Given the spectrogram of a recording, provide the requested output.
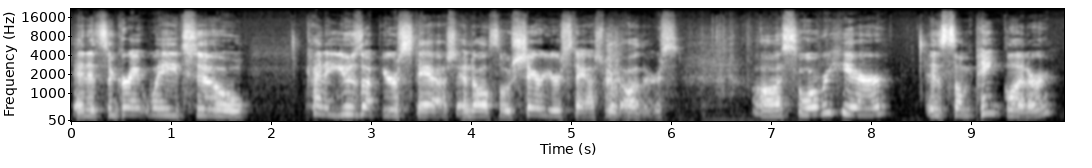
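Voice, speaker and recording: A woman with a hoarse, half-lost voice, chatting through a craft tutorial at her table and showing items with plenty of ums and uhs. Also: mid-range voice, takes it slowly, pushed and bright. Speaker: craft vlogger. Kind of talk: casual show-and-tell craft tutorial.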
